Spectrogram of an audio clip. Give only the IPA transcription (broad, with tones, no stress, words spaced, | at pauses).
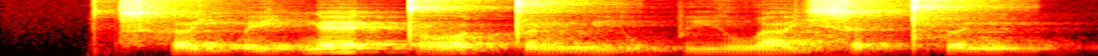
t͡sʰɐ˨˧jme˨j ŋɛː˥t̚t̪ɔː˨˥t̚t̪ɐ˨ŋ liː˨˩wpiː˨w aː˨jsɐ˧t̚ t̪ʰɵ˧n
